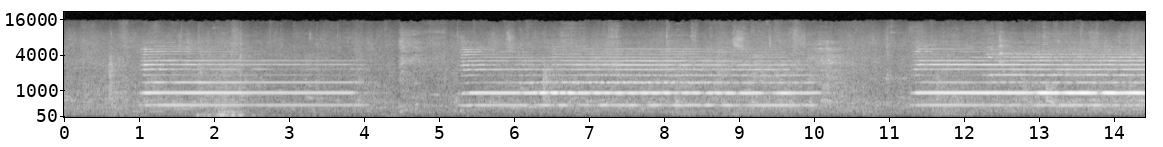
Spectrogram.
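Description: A band plays long, loud held notes in a large hall.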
